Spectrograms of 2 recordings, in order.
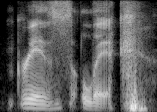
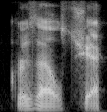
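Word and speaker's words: Grzelcyk: we could either uh grizzly that's how you say it chad is telling us that that's how you say it grizz lick not grisel's check or whatever cool uh in any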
